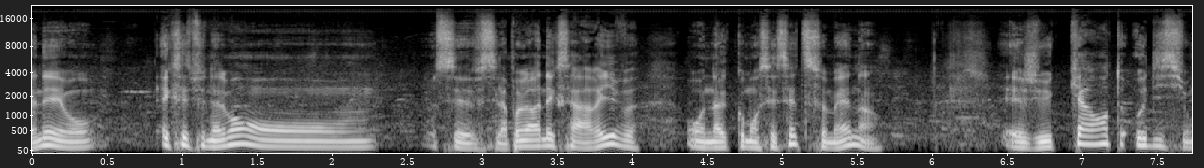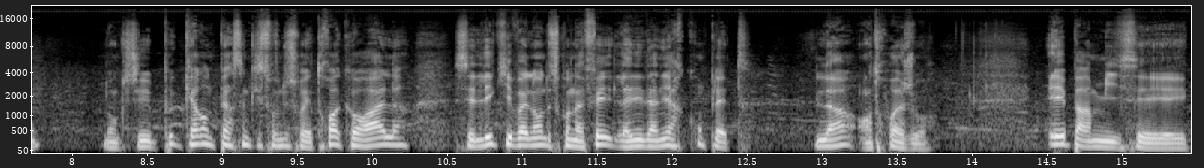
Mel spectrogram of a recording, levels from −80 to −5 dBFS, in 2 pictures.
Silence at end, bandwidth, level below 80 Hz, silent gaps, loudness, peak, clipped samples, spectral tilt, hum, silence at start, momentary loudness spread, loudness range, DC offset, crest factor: 0 s; over 20 kHz; -52 dBFS; none; -19 LUFS; -2 dBFS; under 0.1%; -4.5 dB/octave; none; 0 s; 15 LU; 3 LU; under 0.1%; 18 dB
